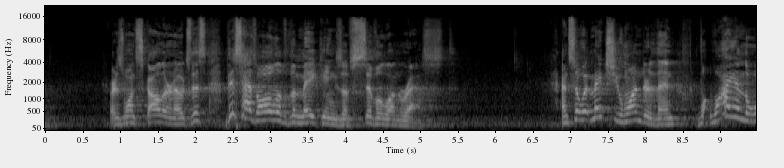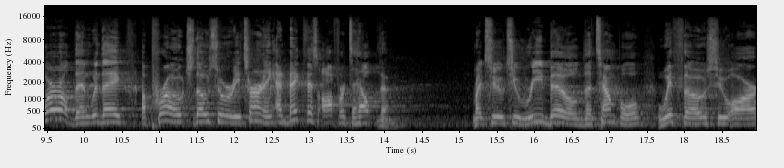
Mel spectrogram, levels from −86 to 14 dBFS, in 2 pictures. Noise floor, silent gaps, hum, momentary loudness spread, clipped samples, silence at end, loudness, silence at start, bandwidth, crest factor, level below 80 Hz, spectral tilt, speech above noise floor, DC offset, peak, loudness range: -65 dBFS; none; none; 8 LU; under 0.1%; 0 s; -32 LUFS; 0 s; 16.5 kHz; 22 dB; -80 dBFS; -2 dB/octave; 32 dB; under 0.1%; -12 dBFS; 4 LU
